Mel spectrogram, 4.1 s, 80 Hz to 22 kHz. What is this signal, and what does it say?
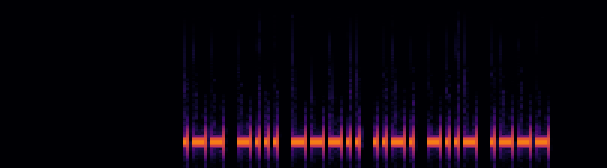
Morse code, heard as a keyed tone, about 37 wpm, 700 Hz. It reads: WB8FXJ
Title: K1USN SST QSO Practice - 40wpm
